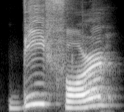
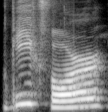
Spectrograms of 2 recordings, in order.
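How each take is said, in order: No difference in how they are said.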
